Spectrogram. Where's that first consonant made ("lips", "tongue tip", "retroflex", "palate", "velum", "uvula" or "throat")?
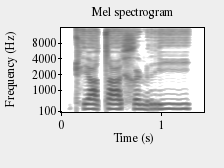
retroflex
